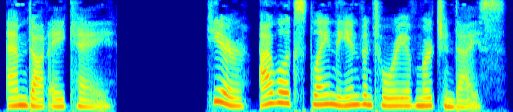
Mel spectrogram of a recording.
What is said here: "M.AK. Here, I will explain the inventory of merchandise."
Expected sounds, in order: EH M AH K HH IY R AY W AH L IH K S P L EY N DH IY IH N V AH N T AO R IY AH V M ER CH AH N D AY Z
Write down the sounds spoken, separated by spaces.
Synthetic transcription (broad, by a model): EH M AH K HH IY R AY W AH L IH K S P L EY N DH IY IH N V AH N T AO R IY AH V M ER CH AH N D AY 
